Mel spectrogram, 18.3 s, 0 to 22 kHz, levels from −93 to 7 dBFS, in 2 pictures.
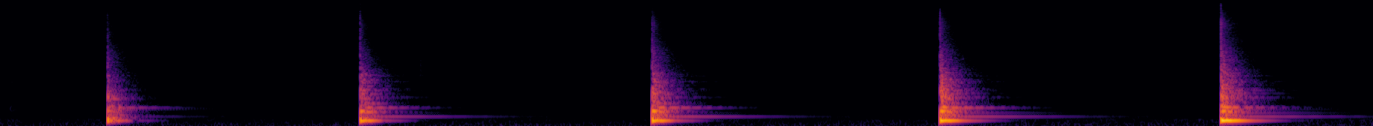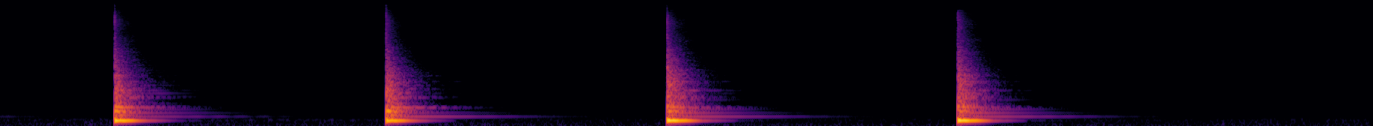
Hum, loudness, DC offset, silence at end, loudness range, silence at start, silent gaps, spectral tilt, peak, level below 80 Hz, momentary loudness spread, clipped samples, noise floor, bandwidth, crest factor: none; -21 LUFS; under 0.1%; 2.55 s; 11 LU; 0.7 s; none; -10.5 dB/octave; -2 dBFS; -74 dBFS; 17 LU; under 0.1%; -86 dBFS; 4.2 kHz; 24 dB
